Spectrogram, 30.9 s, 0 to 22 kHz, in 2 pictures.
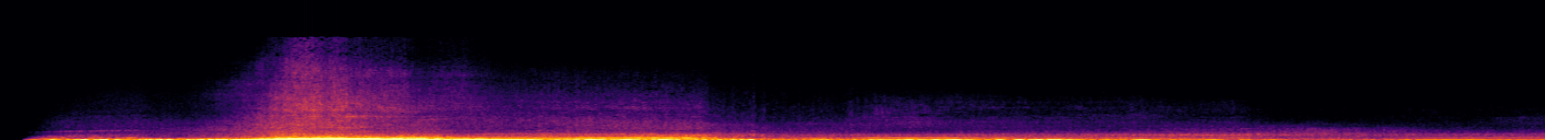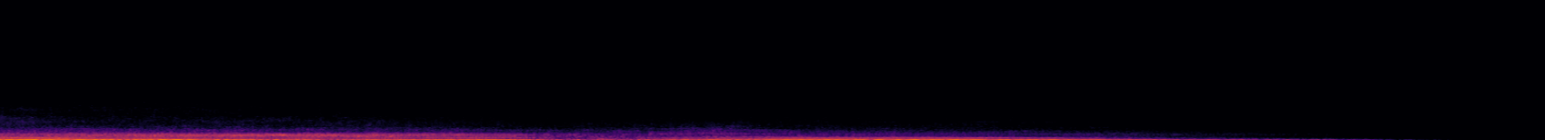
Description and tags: Scooter drive-by
Recorded on Zoom H4N with Rode NTG-3.
The sound a motor scooter driving by on a quiet city street and slowly fading into the distance.
scooter, bike, engine, drive-by, drive, motor, vehicle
